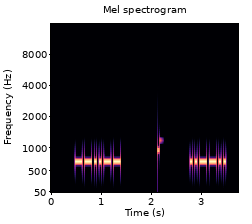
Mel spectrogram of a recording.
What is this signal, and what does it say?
Morse code, heard as a keyed tone, about 25 wpm, 700 Hz. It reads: , ?
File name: Single Punctuation-Prosign - Rapid-Fire - 25wpm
